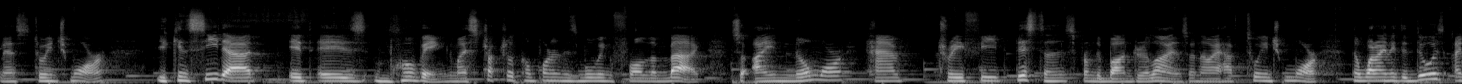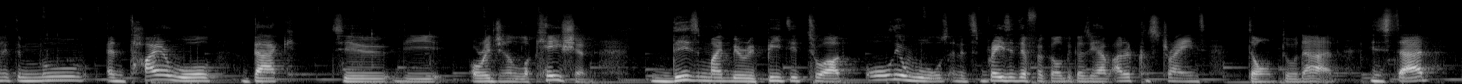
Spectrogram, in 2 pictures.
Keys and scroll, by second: 14.5-15.0 typing, 17.2 typing, 18.2 typing, 18.8 Return, 19.4 Escape, 19.7 Escape.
